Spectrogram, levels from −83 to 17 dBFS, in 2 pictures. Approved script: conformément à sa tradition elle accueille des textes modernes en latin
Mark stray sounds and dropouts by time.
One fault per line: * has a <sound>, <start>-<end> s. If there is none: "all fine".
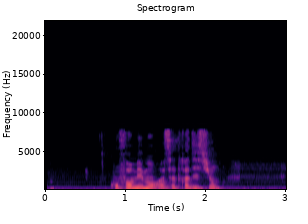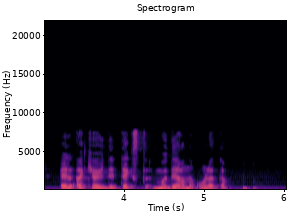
all fine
